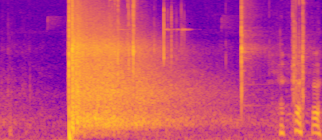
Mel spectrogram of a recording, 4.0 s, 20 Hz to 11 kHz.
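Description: A single .44 Magnum shot from a Marlin 1894 Cowboy Limited lever-action rifle about a second in, its report echoing and fading over about two seconds. A couple of short, sharp clicks follow near the end.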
